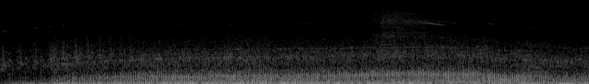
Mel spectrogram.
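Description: A semi truck engine in the video game Farming Simulator 19 drones loudly and steadily after a brief quiet start, with a rising whine partway through and no talking.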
